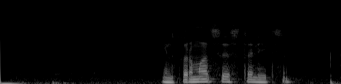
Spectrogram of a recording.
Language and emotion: Russian, neutral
